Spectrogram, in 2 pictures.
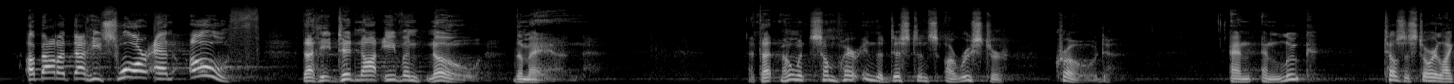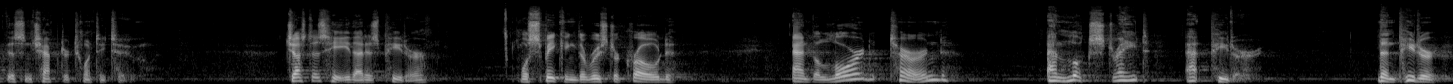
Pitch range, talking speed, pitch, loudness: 155-240 Hz, 120 wpm, 200 Hz, -25 LUFS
